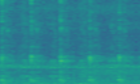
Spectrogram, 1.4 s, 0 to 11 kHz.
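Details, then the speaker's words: PM Research 6CI horizontal steam engine, 1.5-inch bore, about 250 rpm top speed, running on compressed air with no load: crisp, evenly spaced exhaust puffs about three per second over a light hiss, no knocks or misses; running smoothly. "so there it is running without a load on it"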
